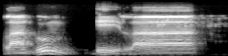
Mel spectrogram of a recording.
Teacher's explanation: mim sukun bertemu dengan huruf alif, bacaan idhar safawi, dibaca jelas. Ila lam fathah berdiri mat tobi'i, tetapi karena bertemu dengan huruf alif di kata yang berbeda, maka menjadi mad jaiz munfasil.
